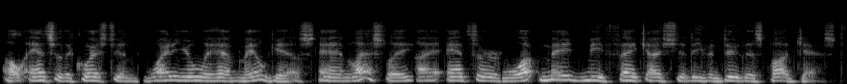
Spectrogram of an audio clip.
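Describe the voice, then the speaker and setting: Husky older man reading stiffly, dull recording. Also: fairly high pitch, a little slow, hardly any pauses, mellow. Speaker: podcast host. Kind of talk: scripted narration read from a teleprompter. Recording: dull, lo-fi sound.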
